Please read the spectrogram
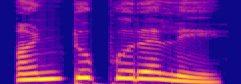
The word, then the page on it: ಅಂಟುಪುರಲೆ: aṇṭupurale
